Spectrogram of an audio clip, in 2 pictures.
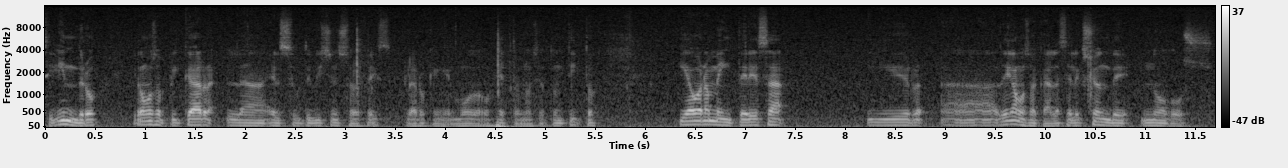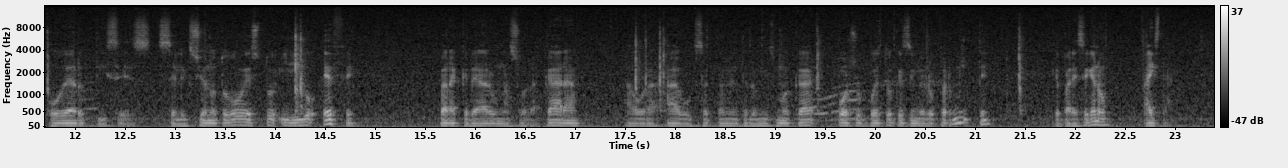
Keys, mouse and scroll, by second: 1.9 click, 3.1 Tab, 3.9 click, 4.5 Tab, 5.2 middle click, 6.0 middle click, 9.5 click, 9.9-10.3 scroll up 2, 10.5-11.5 shift+middle drag, 12.6 alt+shift+right click, 14.2 f, 14.7-16.9 right drag, 16.9 middle click, 17.1 scroll up 1, 17.6 a, 18.2 alt+shift+right click, 18.7 alt+shift+right click, 20.0 alt+shift+right click, 20.8 alt+shift+scroll up 2, 22.1 alt+shift+right click, 22.9-23.3 alt+shift+scroll down 3.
